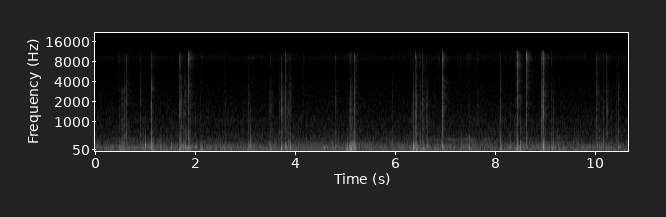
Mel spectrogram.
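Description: Long acrylic nails tap on a flat sheet of faceted plastic rhinestone gem stickers, producing quiet, gentle, irregular clicks. Each tap is a short, dry tick with a soft low thump beneath a bright edge, dying away instantly with no ring. The taps come in scattered clusters over a faint steady hiss.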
